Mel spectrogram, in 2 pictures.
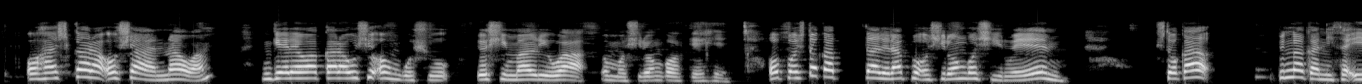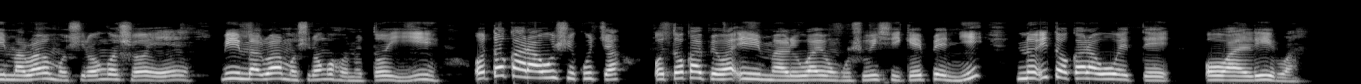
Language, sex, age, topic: Oshiwambo, male, 25-35, finance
